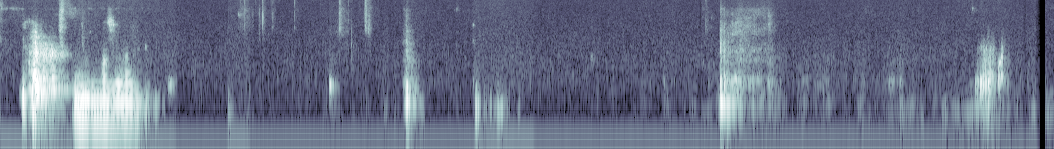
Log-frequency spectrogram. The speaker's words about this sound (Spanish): A ver, espérame, dame, un segundo que aquí se vino a asomar un perro y eh, se pone a ladrar este.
